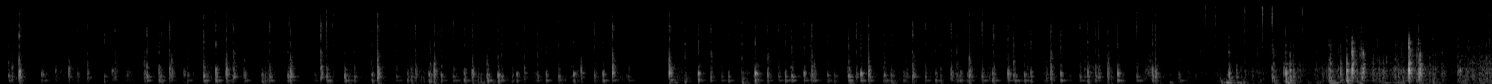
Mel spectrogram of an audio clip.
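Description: A large white plastic milk bottle is tapped rapidly with fingertips, first held sideways and then upright. The quick, uneven, soft taps give a hollow, mid-pitched plastic knock that dies away almost at once, with a brief pause near the middle. In the last few seconds the tapping turns busier and louder, with more brushing and handling noise.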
